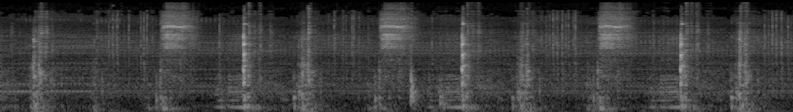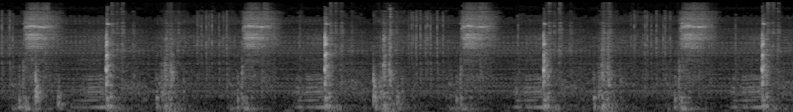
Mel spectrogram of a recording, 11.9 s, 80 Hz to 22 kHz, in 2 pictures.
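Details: TU Delft Project Inspiration invasive mechanical ventilator, inspired by the East Radcliffe design, running: rhythmic mechanical clunks and whirring about 37 times a minute from its cam-driven cycling.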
